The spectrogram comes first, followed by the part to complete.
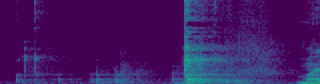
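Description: A single sharp clink of kitchenware on the worktop about a second in, dying away quickly.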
